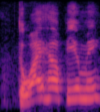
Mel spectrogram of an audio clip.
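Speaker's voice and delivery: loud yelling, shouting. Confronting her about helping clean the car: yelling at her. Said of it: "'Cause you yelled at her for no reason".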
